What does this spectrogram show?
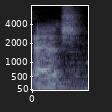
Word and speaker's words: Æ: The A and E together is pronounced ash.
